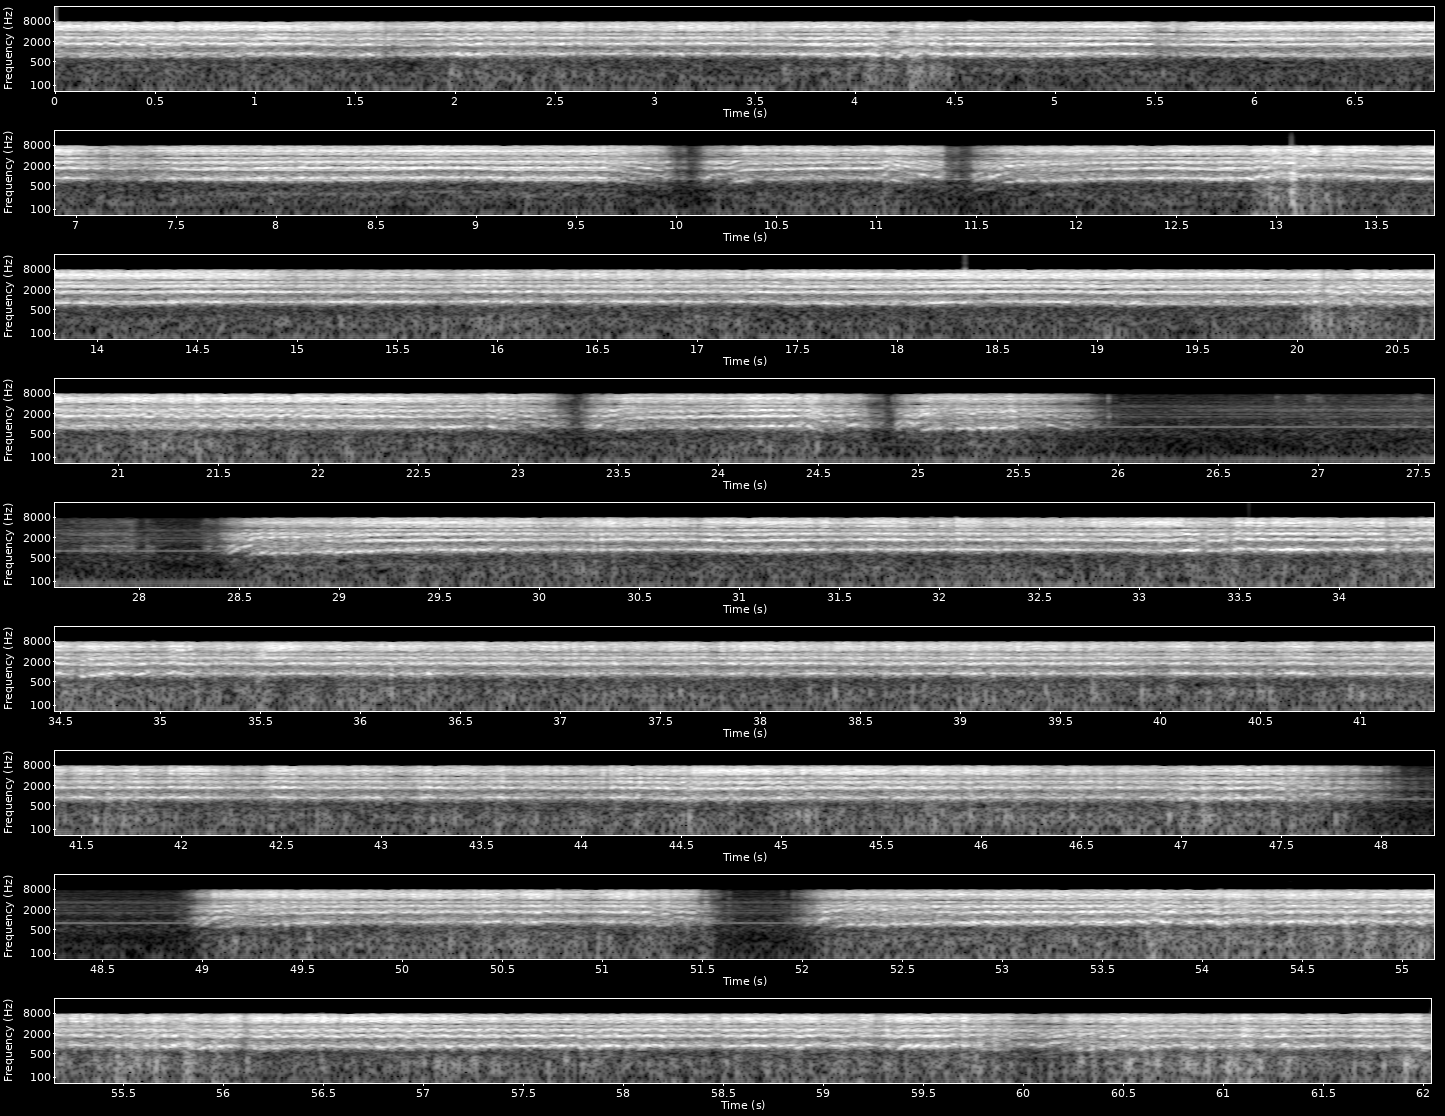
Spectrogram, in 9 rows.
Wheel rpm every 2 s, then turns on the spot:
210, 220, 210, 210, 200, 130, 220, 230, 230, 220, 200, 170, 120, 10, 160, 230, 230, 230, 240, 230, 230, 230, 220, 170, 70, 160, 170, 230, 210, 220, 190.
none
